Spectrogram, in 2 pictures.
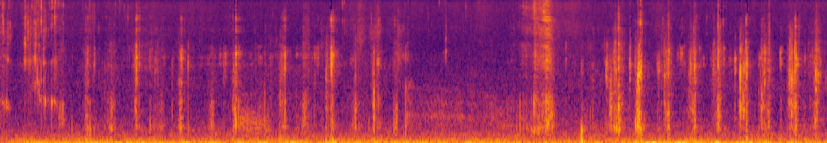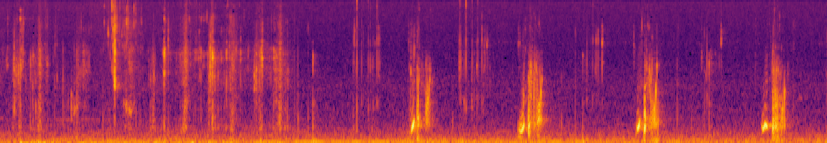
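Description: Close-up eating sounds: stir-fried kimchi and tofu being chewed, with crunching and small wet mouth clicks. In the last few seconds there are several separate gulps, about a second apart, as makgeolli is drunk from a brass cup.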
